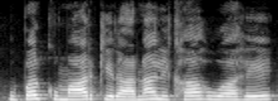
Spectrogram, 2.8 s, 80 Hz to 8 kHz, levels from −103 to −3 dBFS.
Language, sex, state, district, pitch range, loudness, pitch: Hindi, female, Madhya Pradesh, Bhopal, 250-270 Hz, -14 LUFS, 260 Hz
